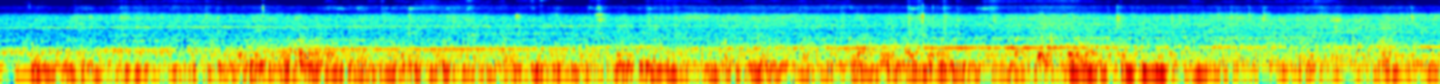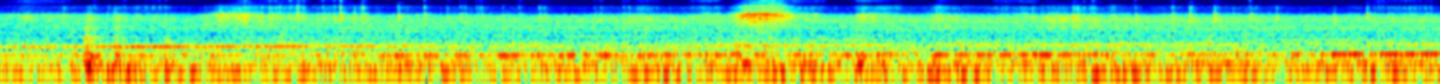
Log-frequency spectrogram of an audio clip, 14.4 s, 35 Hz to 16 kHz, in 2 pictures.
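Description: Seibu 2000 series electric train running between stations: a steady low rumble of wheels on rail, with a motor whine that slowly rises in pitch. A single knock comes about seven and a half seconds in, and a short hiss about eleven seconds in.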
